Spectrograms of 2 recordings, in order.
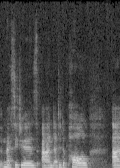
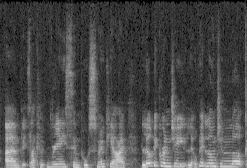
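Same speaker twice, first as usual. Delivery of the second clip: usual speaking voice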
